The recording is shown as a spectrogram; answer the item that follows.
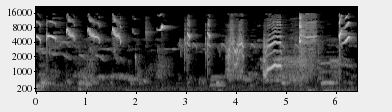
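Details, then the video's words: Singing male Asian glossy starling stringing together a varied song: a fast series of sharp falling whistles, then raspy buzzy notes and a harsh rattling chatter, with bright high chips at the end. "Cucak keling jantan gacor menyusun lagu"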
